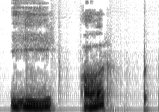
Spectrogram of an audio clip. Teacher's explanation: छोटी ई और बड़ी ई ये तालव्य होते हैं।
